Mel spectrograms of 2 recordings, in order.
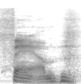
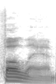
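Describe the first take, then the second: First: The L sound is dropped entirely. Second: A vowel is inserted between F and L. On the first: "You don't say fam" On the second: "You don't say falam"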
